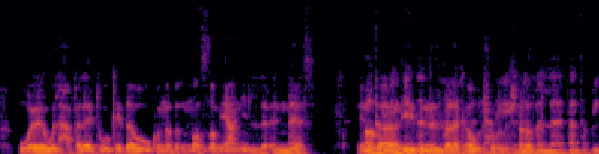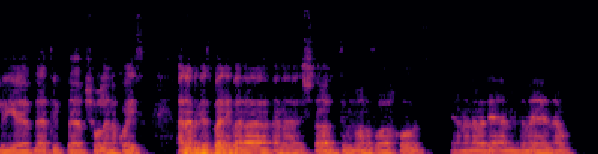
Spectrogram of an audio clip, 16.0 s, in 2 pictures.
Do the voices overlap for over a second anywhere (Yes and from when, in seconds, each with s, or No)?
Yes, from 4.8 s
